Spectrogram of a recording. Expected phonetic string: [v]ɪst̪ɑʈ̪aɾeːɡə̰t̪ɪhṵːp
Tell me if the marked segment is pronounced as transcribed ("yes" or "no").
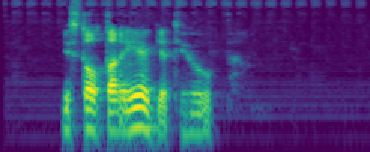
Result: yes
